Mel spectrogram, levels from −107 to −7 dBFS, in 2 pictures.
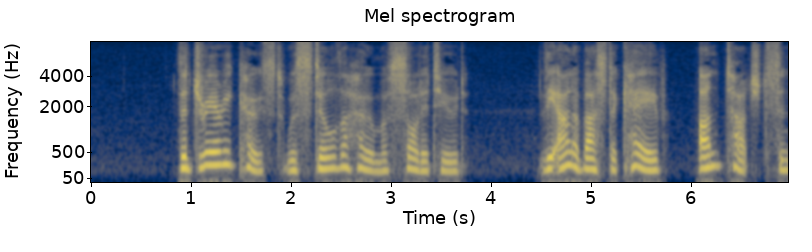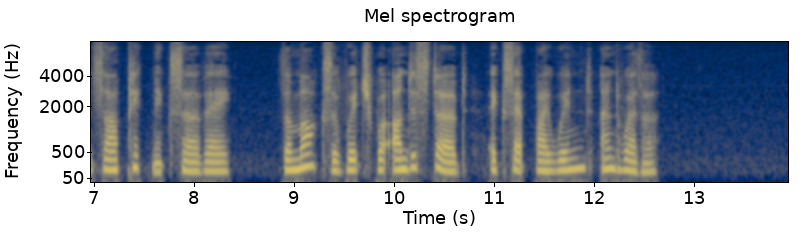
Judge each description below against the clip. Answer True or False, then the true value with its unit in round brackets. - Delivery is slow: True (125 wpm)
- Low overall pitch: False (175 Hz)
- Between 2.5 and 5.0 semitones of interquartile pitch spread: True (4.2 semitones)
